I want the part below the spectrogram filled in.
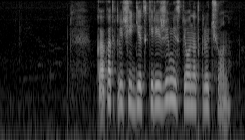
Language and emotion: Russian, neutral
